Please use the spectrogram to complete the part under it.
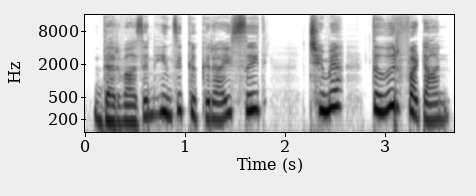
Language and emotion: Kashmiri, fearful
